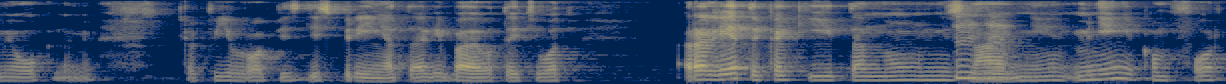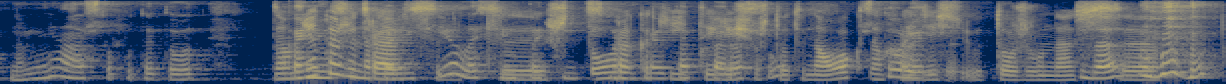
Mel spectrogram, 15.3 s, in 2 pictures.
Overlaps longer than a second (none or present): present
